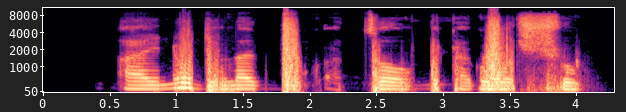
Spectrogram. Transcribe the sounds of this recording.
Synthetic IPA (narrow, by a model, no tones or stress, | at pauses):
ajnudelak̚bukatʰɔmekaɡowɔtʃo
